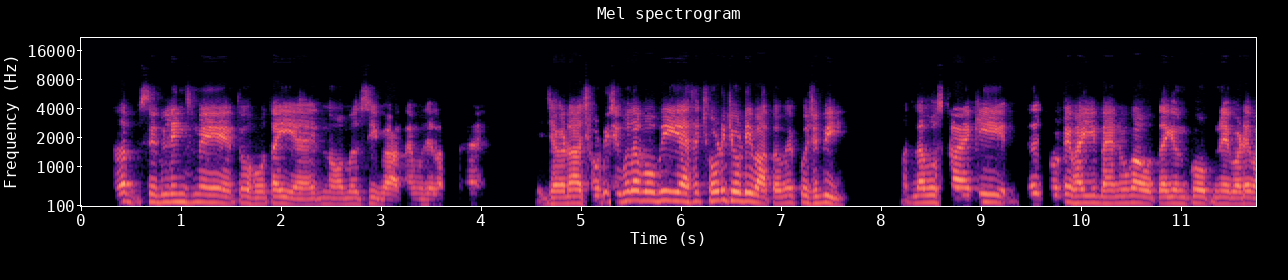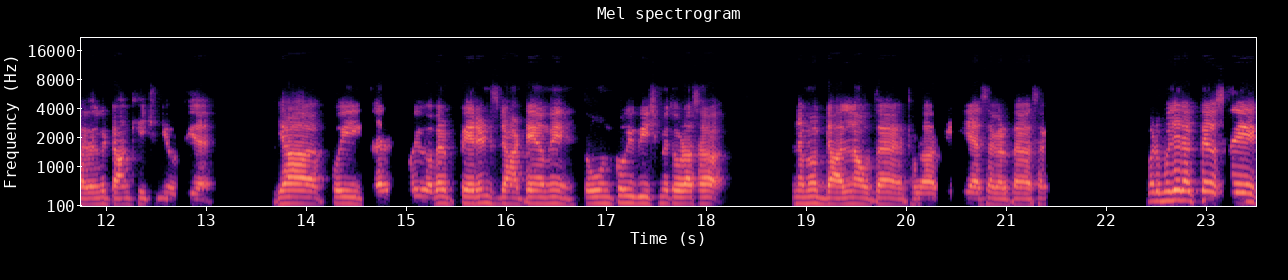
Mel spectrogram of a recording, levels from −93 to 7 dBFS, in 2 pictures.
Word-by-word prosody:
मतलब 200 0 -3
सिब्लिंग्स 180 0 -1
में 170 -3 +3
तो 160 -1 -3
होता 140 +2 -2
ही 155 -1 +2
है 130 -1 -1
नॉर्मल 135 0 -6
सी 145 -2 -5
बात 125 - 0
है 130 - -8
मुझे 125 0 -7
लगता 125 - -10 0.4
है। - - -24
झगड़ा 145 +2 +3
छोटी-सी 185 +5 -5
मतलब 220 +2 +3
वो 210 -1 +3
भी 215 0 +5
ऐसे 195 +1 +3
छोटी-छोटी 210 0 +3
बातों 150 -3 +1
में 170 0 -2
कुछ 170 -3 -5
भी 155 -4 +3 0.7
मतलब 165 +1 -1
उसका 170 +2 +1
है 175 - +3
कि 180 0 0 0.3
अ, 195 - +1
छोटे 180 -1 -2
भाई-बहनों 160 -1 +1
का 165 - +6
होता 150 -1 +2
है 150 - +4
कि 155 - +1
उनको 150 +1 -1
अपने 145 -1 0
बड़े 140 +1 +2
भाइयों 135 0 -2
की 145 - -5
टाँग 135 -1 0
खींचनी 135 -1 -12
होती 130 -1 -9
है - - -3 0.7
या 150 +1 +5 0.4
कोई 150 -1 -1
घर 150 +3 -2 0.2
कोई 160 0 -7
अगर 155 +2 +2 0.2
पेरेंट्स 155 -1 +3
डाँटें 145 +1 +3
हमें 150 -3 -1
तो 150 +1 0
उनको 155 +2 -5
भी 160 - -2
बीच 150 -1 -2
में 155 -1 -6
थोड़ा-सा 150 0 +2 0.9
नमक 150 +1 -1
डालना 140 +1 +3
होता 140 0 +1
है 130 -2 -1
थोड़ा 130 0 -1
कि 135 +2 -10 0.2
ये - - +3
ऐसा 130 +1 -4
करता 130 0 -1
है 130 - +1
ऐसा - - -7 1.1
बट 205 0 -2
मुझे 215 +2 +4
लगता 220 0 +2
है 215 - +5
उससे 205 0 +1
150 Hz, 190 wpm, -21 LUFS, 140-175 Hz, 1.1 s, का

